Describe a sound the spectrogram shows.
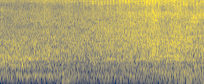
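A motor scooter rides past on the street.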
